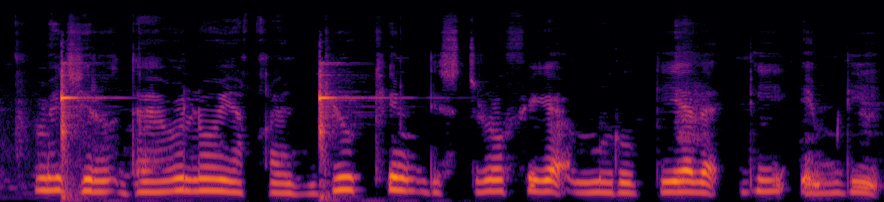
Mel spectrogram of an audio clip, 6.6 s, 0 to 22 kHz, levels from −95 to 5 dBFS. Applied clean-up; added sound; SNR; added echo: classical method Wiener filter.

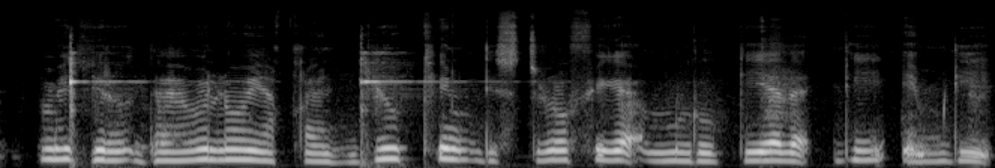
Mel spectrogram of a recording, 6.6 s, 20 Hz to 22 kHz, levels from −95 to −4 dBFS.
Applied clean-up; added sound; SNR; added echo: neural mask model RNNoise.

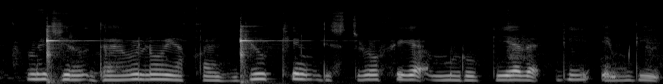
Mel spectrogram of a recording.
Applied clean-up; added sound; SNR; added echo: none; Piano; 4 dB; none.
